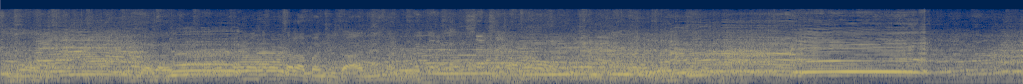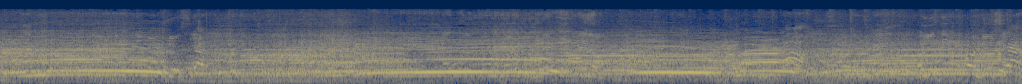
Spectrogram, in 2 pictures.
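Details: Cattle at a sale lowing repeatedly: a series of long, arched moos every couple of seconds, several clear bellows rising and falling, amid other cattle calling and crowd noise.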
